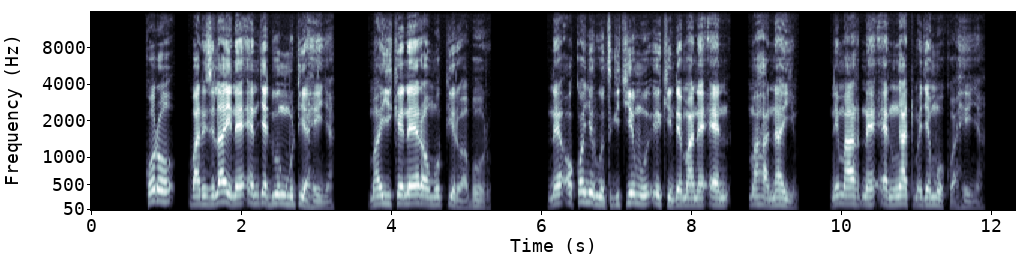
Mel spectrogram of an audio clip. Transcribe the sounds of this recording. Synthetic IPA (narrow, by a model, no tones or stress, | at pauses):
koɾo | baɾɪzlainɛʔɛnd͡ʒɛdwoŋmotiaɦɪɲa | majikenɛɾɔmopjeɾoaboɾo̰ | nɛʔɔkɔɲɔɾwot̪ɡɪt͡ʃjemoekindemanɛʔɛn | maɦanaim | nɪmarnɛʔɛnŋatmad͡ʒɛmoka̰ɦɪɲa̰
